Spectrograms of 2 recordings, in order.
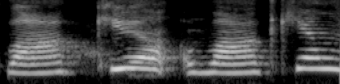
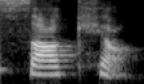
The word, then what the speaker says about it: Sakhya: And the next one is Vakya. Vakya Rasa means nothing but a friend to the god, right? Okay. Yes, that's friend, but it's pronounced as Sakhya. Okay. Sakhya. Sakhya Rasa, that's correct.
